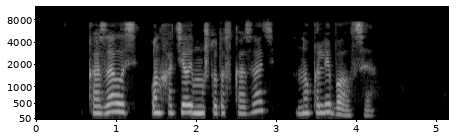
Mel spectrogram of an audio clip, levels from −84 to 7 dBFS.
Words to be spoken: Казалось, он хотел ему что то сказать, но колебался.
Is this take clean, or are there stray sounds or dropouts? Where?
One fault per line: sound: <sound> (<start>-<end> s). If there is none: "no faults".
no faults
